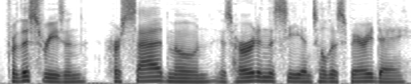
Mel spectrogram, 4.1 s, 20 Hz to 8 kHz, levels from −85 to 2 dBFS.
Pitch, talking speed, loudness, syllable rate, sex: 125 Hz, 220 wpm, -19 LUFS, 4.8 syllables/s, male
